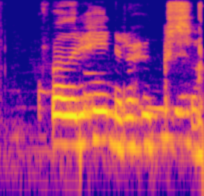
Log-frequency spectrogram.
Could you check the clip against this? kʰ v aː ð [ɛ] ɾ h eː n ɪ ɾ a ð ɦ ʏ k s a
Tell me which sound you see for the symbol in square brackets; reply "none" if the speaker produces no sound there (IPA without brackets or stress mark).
ɛ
